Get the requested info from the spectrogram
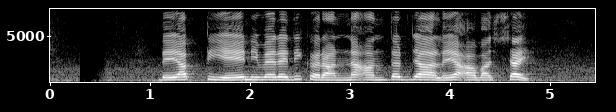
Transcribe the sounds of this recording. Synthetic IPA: d̪ejak̚t̪ijeːniʋeɾed̪ikəɾanːəʔant̪ərd͡ʒaːləjəʔaʋaʃjaj

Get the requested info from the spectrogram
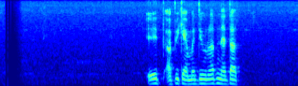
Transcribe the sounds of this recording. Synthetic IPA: et̪a̰pikɛməd̪iwnat̪nɛt̪at̪̚

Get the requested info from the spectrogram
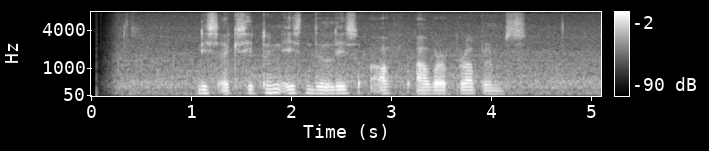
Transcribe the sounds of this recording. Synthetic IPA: d̪isɛksidə̃nisĩnd̪əlistɔfawəɹpɹɔblə̃ms

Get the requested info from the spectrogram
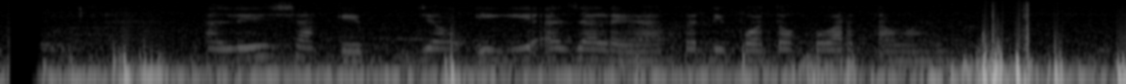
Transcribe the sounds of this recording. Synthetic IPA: ʔaliʃakɪp̚d͡ʒamiɡiʔazaleakɨrdipɔt̪ɔkəwart̪awan

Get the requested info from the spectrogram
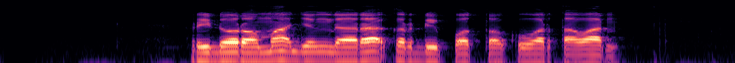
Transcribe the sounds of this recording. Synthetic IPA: ridɔɾomaʔd͡ʒɨŋdaɾaʔkərdipɔt̪ɔkuwart̪awan

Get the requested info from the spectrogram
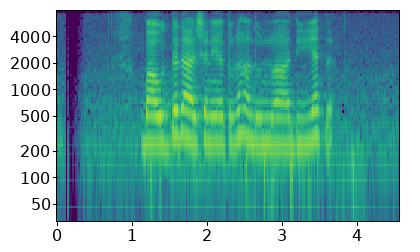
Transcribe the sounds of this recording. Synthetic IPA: baud̪ːəd̪arʃənejət̪uləɦand̪unʋaːd̪iːjat̪ə

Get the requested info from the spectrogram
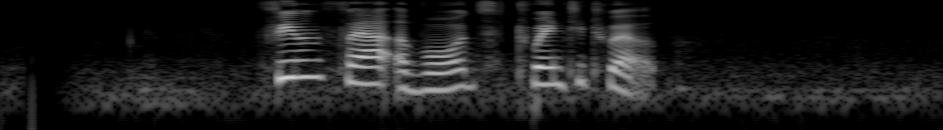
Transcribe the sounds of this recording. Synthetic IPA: fɪlmfɛəʔəʋɔːɖz̥tʰwɛ̃ntitʰwɛ̰lv

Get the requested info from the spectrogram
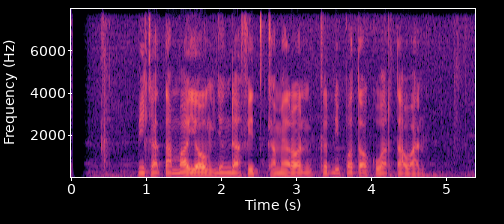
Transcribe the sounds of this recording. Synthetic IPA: mikat̪ambajɔŋd͡ʒɨŋdafit̪̚kamɛɾɔnkɨrdipɔt̪ɔkuwart̪awan

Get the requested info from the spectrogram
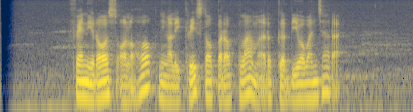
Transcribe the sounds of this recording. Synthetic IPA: fɛniɾɔsɔ̰lɔ̰ɦɔk̚niŋalikɾist̪ɔpərplamə̰rkɨrdiwawaɲt͡ʃaɾa̰

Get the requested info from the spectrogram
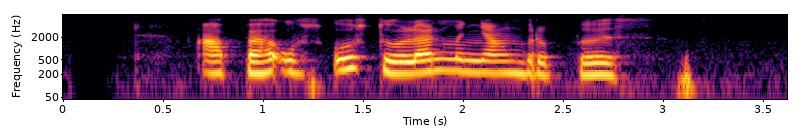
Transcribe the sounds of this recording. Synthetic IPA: ʔab̥a̤hususd̪̥o̤lanməɲaŋbərb̥əs

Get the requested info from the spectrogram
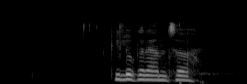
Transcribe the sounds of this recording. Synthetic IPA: kiloɡramt͡sʰʌ

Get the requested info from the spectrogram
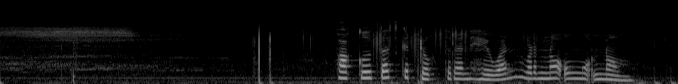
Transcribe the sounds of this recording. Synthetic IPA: fakult̪askəɖ̥ɔ̤k̚t̪ɔɾanɦewanwərnɔʔuŋuʔnɔm

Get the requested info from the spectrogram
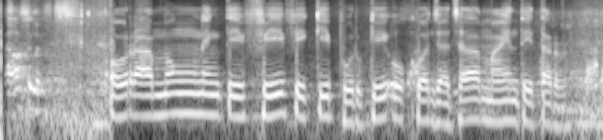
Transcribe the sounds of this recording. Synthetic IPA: ʔoɾamʊŋnɪŋt̪ififikib̥urɡiuɡ̥ɔ̤ɲd͡ʒäd̥ʒ̥almaɪnt̪it̪ər

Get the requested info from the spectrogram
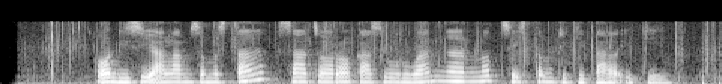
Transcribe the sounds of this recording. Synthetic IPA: kɔnd̪isia̰lamsəməst̪asat͡ʃɔɾɔkasəluɾuanŋanʊt̪̚sist̪əmd̪̥i̤ɡ̥it̪a̰lḭki

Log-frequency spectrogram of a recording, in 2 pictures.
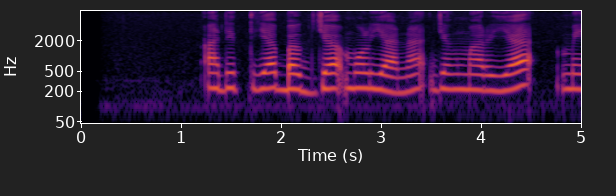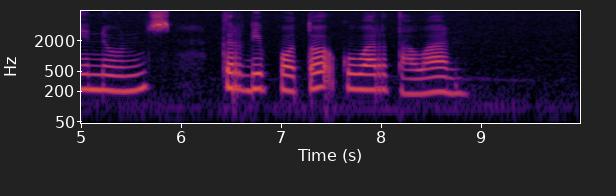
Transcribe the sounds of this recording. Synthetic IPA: ʔadit̪iabaɡ̚d͡ʒamulianad͡ʒɨŋmaɾia | mɛnuns | kərdipɔt̪ɔ̰kuwart̪awan

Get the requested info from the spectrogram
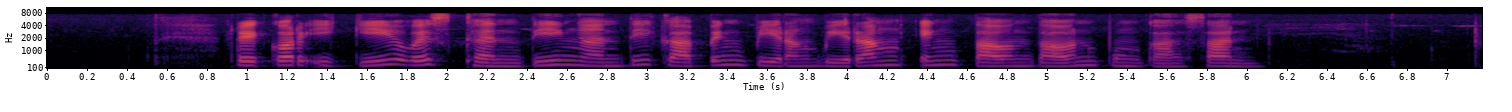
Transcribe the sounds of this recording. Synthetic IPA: rekɔrikiwɪsɡ̥ä̤nt̪iŋant̪ikapɪŋpiɾaŋpiɾaŋɪŋt̪aʊnt̪aʊnpuŋkasan

